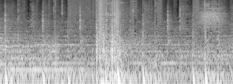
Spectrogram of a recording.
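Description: Burst-fire gunshots in Shadowrun: Hong Kong ring out as a quick cluster of sharp cracks over a low, constant game-music bed.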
